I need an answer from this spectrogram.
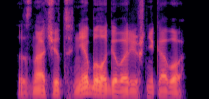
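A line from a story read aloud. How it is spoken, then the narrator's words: Thoughtful clarifying question. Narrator (Russian): уточнил Кунигас, задумчиво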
